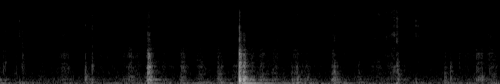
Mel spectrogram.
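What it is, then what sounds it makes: Plaster excavation block being scraped. A small metal chisel scrapes and chips at a small, solid plaster fossil excavation block, making steady, dry scratching and rasping. Two sharper chips stand out against the quieter scraping, each dying away almost at once.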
